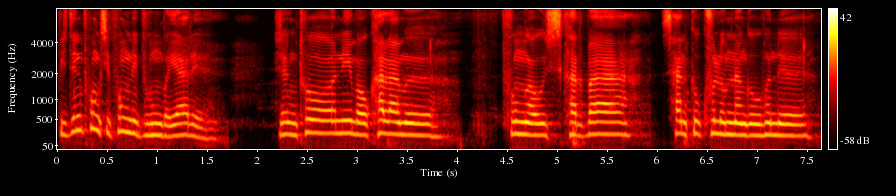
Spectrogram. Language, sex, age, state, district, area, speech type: Bodo, female, 45-60, Assam, Chirang, rural, spontaneous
